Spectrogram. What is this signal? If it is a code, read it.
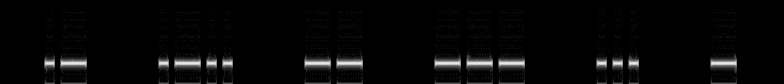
Morse code, heard as a keyed tone, about 15 wpm, spaced as for 8 wpm, 1000 Hz. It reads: ALMOST
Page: New quotes every day in morse code at 8 Words per minute.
